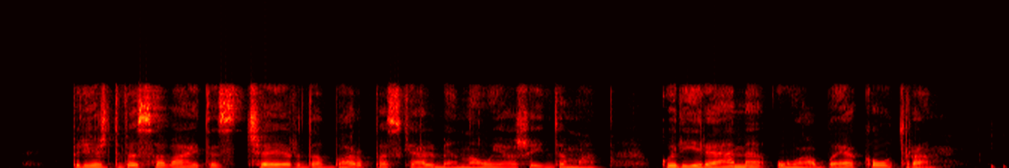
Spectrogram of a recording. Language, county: Lithuanian, Alytus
